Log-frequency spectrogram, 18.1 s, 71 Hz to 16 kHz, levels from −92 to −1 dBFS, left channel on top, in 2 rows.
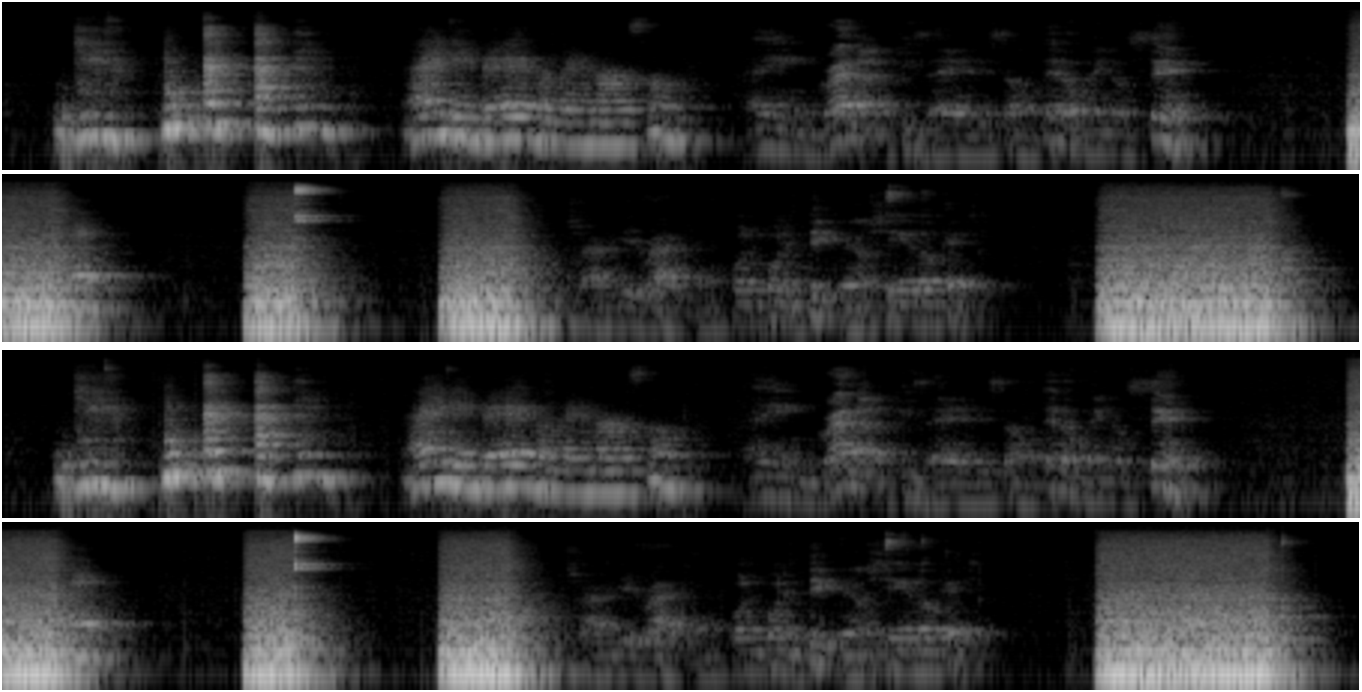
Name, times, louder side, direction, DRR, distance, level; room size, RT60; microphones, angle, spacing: voice 1, 0.3-0.8 1.1-2.2 2.7-4.6 9.4-9.7, equal, 5° left, -6 dB, 0.5 m, -44 dB
voice 2, 4.9-7.9 12.9-15.5, left 1 dB, 25° right, -5 dB, 0.8 m, -58 dB
voice 3, 9.0-9.5 10.7-11.1 12.0-12.5 16.3-17.5, right 3 dB, 55° right, 0 dB, 0.3 m, -31 dB
2.4 x 2.1 x 3.1 m, 0.77 s
head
